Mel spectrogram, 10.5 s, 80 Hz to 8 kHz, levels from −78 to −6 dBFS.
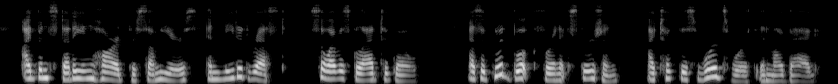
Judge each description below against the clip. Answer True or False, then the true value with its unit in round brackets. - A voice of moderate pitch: False (200 Hz)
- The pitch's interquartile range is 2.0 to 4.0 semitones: False (4.4 semitones)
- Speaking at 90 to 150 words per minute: False (170 wpm)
